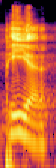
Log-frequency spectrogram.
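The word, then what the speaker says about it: fear: जैसे एफ से हो गया फ। इ ए का उच्चारण हो गया इय। और आर से हो गया र लिखा है फियर। ठीक है? इसे पढ़ा जाएगा फियर। फिर नहीं फियर।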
